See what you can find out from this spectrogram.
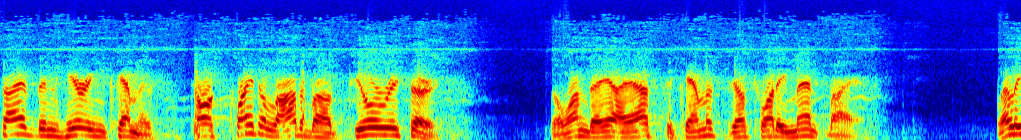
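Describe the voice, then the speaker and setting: American man, 1930s radio announcer, higher-pitched, very lively intonation, polished oratory, scripted narration, tinny vintage recording. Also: slight background noise.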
